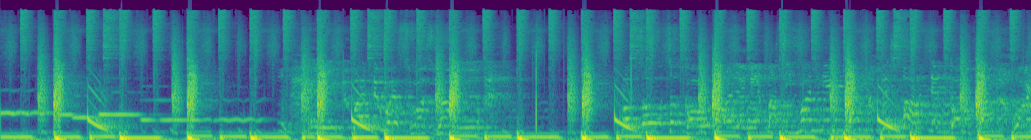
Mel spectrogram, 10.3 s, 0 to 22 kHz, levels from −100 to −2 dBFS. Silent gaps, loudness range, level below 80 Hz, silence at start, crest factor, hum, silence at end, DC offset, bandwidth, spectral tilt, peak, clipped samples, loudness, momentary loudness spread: none; 1 LU; -16 dBFS; 0 s; 14 dB; none; 0 s; under 0.1%; 17 kHz; -5 dB/octave; 0 dBFS; 0.1%; -17 LUFS; 7 LU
